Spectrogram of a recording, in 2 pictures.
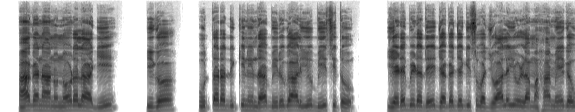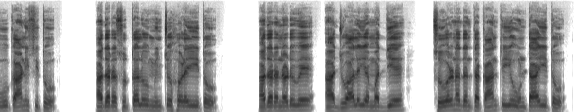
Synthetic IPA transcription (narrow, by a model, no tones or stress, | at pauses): aːɡɐnaːnunɔːɽɐlaːɡi | iɡoː | ut̪ːɐɾɐd̪ikːinind̪ɐbiɾuɡaːɭijubiːsit̪u | jɛɽebiɽɐd̪e̞d͡ʒɐɡɐd͡ʒɐɡisuʋɐd͡ʒʋaːlɛjuɭːɐmɐɦamɛːɡɐʋukaːɳisit̪u | ɐd̪ɐɾɐsut̪ːɐlumiɲt͡ʃuɦɔɭɐjit̪u | ɐd̪ɐɾɐnɐɽuʋe̞aːd͡ʒʋaːlɛjɐmɐd̪ʱje̞ | suʋɐɾɐɳɐd̪ɐnt̪ɐkaːnt̪ijuːɳʈaːjit̪u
